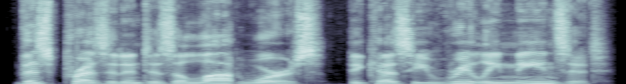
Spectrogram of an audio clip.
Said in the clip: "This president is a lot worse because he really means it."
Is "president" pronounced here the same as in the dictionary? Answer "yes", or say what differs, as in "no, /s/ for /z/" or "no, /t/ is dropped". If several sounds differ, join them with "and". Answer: yes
